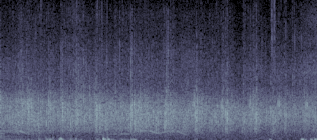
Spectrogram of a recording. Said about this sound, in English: And let's take a break and clap the hands to the Lord. Will you do that?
